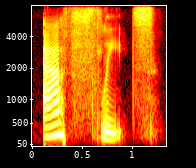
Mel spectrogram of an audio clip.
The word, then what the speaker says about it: athletes: So it can be two syllables. Athletes. You have to pull your tongue back in from the TH to make an L. Athletes. Or you can have three syllables. Athletes. The first one is most common.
